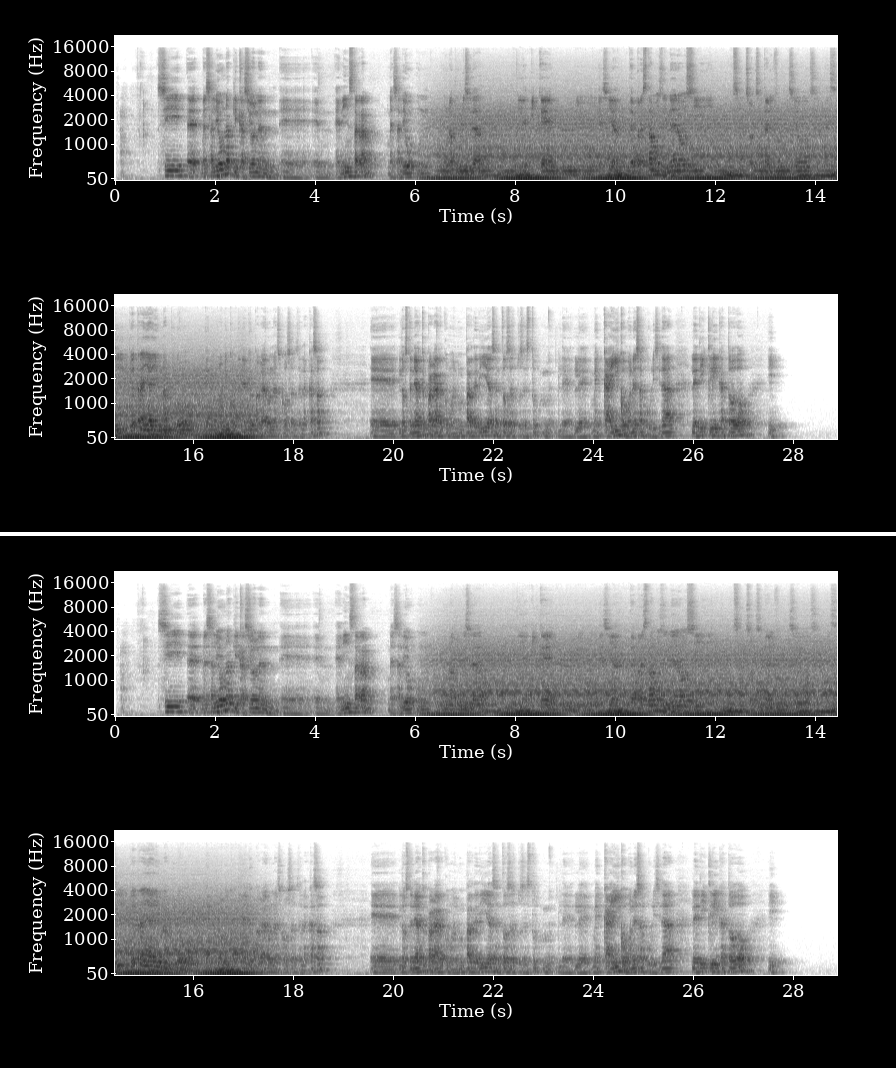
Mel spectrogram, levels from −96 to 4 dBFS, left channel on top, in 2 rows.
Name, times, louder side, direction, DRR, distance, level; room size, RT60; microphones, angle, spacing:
voice 1, 0.8-18.6 19.5-27.6, left 1 dB, 65° left, 0 dB, 0.8 m, -27 dB
sound 1, 5.9-17.7, equal, ahead, 0.5 m, -18 dB
3.3 x 2.8 x 2.6 m, 0.68 s
head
